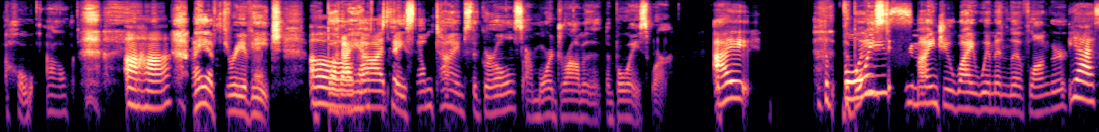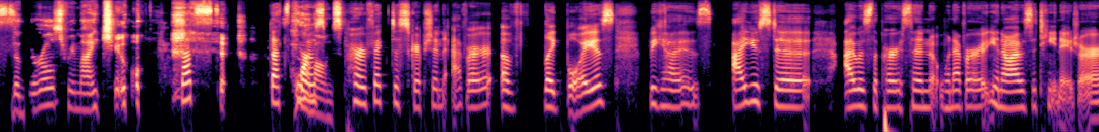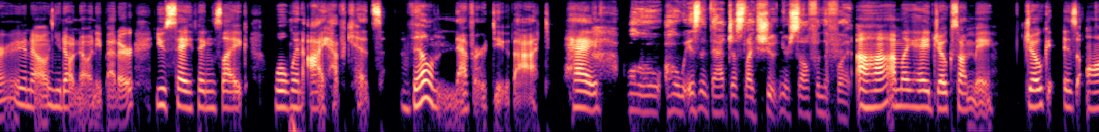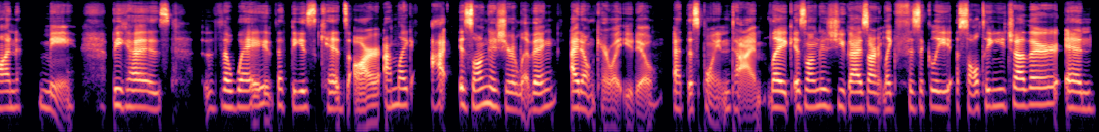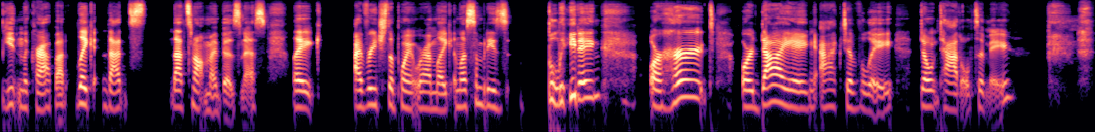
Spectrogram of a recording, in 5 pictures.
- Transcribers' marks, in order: chuckle; scoff; laughing while speaking: "remind you"; chuckle; tapping; other background noise; laughing while speaking: "bleeding"; chuckle
- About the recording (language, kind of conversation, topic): English, unstructured, What laughs carried you through hard times, and how do you lift others?
- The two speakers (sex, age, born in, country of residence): female, 30-34, United States, United States; female, 60-64, United States, United States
